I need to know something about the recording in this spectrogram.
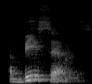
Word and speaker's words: obeisance: any language okay word number one is obeisance a b sense i'll spell it o b e i s a n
